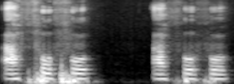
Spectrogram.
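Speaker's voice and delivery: afofo with air puffed through both lips; afofo, each f a loose blown ph; correct ph pronunciation. Shown as a demonstration. Teacher showing learners how, correct ph pronunciation. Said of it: "that is how you achieve".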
